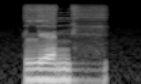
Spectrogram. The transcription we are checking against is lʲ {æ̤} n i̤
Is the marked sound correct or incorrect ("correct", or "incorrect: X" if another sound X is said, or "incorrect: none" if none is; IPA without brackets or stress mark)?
incorrect: æ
